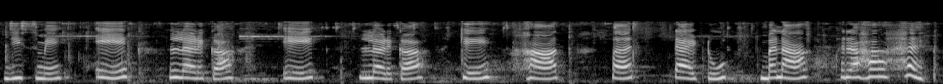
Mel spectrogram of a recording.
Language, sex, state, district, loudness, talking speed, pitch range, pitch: Hindi, female, Bihar, West Champaran, -15 LUFS, 75 wpm, 275-320 Hz, 295 Hz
